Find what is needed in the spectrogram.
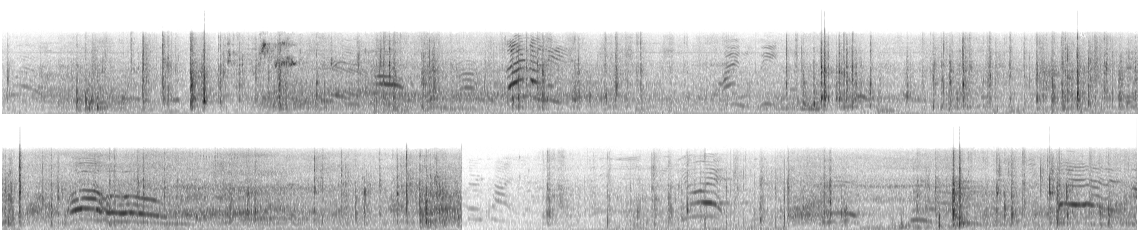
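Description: Skateboard wheels rolling on concrete ramps, with sharp clacks of boards hitting the ground again and again. Voices are heard over it, and the sound drops away briefly about two-thirds of the way through.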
